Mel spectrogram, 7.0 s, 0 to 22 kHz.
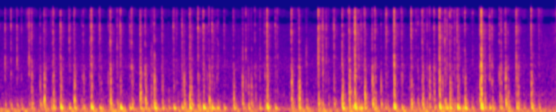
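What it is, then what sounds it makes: Laptop keyboard being typed on. Both hands type fast with their fingertips on the backlit black plastic keycaps of a 13-inch aluminium MacBook Pro laptop keyboard, tapping the keys continuously. The result is a dense stream of quick, dry clicks with a low, thocky body around 170 Hz and short, faint bright edges, each tap dying away almost instantly.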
